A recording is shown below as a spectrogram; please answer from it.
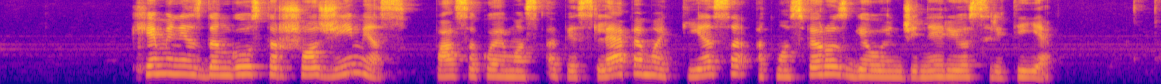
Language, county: Lithuanian, Kaunas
